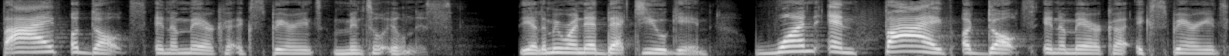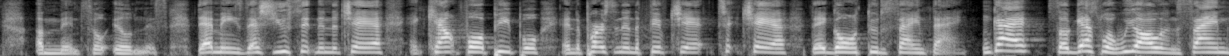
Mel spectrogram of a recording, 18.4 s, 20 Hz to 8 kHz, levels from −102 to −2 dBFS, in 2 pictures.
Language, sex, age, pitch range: English, female, 40-59, 195-290 Hz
